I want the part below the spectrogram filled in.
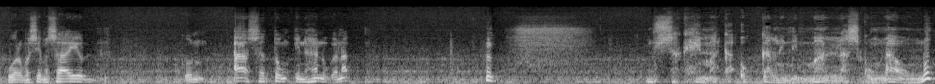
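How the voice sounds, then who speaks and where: A man's voice: mid-range voice, noisy background. An actor playing a hot-tempered, scheming man in a radio drama, muttering to himself and cursing. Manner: muttering to himself, bursting into curses.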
